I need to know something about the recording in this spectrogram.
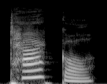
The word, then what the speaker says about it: tackle: tap cat and pack tackle has two syllables and the stress is on the first syllable tackle the second syllable sounds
